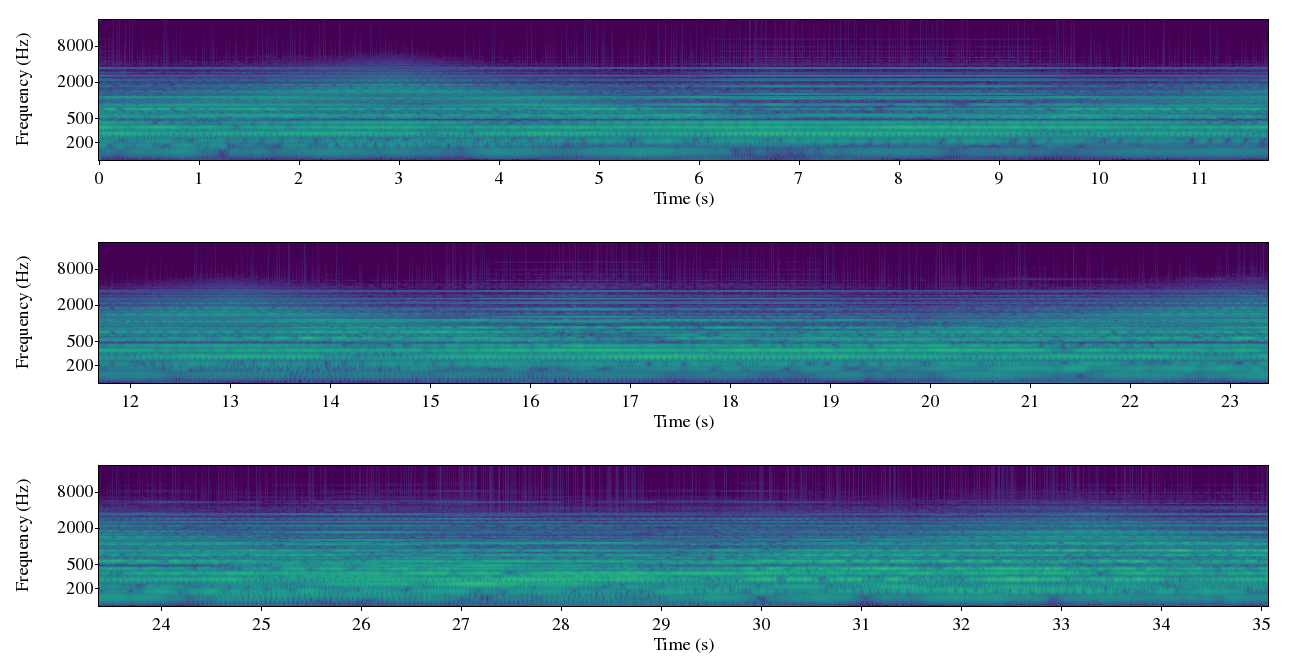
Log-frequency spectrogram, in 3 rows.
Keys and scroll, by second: 6.0 q, 7.1 q, 9.1 a, 10.6-11.6 typing, 27.3 a, 30.7 Return, 30.7 typing, 34.9 q.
